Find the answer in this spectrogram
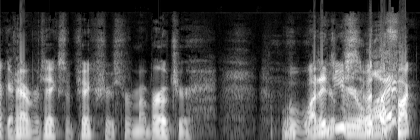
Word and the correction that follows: brochure: My brocher. You mean brochure? What?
